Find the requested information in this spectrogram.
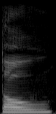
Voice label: "dou2", taiwanese syllable

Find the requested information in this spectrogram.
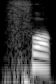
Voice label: "fuk2", taiwanese syllables

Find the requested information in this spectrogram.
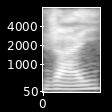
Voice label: "rhai5", taiwanese

